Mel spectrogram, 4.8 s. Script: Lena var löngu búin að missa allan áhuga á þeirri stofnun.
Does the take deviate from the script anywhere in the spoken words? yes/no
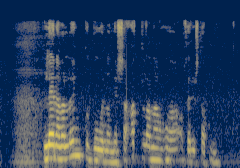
no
